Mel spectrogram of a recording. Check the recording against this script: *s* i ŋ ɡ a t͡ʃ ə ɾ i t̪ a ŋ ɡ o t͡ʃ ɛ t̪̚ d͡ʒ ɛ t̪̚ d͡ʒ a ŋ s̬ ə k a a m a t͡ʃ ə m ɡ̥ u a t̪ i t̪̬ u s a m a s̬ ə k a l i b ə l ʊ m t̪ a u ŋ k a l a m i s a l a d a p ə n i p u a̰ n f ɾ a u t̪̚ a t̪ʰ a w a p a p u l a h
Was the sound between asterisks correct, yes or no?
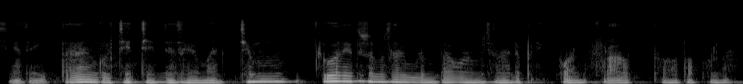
yes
